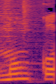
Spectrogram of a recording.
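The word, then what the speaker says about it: 聞香: で、あの聞香って言ってね、聞くに香るって書いて聞香って読むんだけれ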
